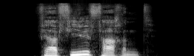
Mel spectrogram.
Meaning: present participle of vervielfachen
- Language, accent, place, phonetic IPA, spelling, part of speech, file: German, Germany, Berlin, [fɛɐ̯ˈfiːlˌfaxn̩t], vervielfachend, verb, De-vervielfachend.ogg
